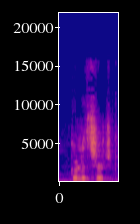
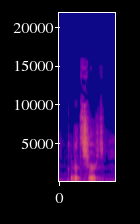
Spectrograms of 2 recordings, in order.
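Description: No difference in how they are said.

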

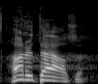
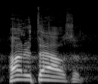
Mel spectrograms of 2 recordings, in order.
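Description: No difference in how they are said.

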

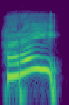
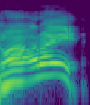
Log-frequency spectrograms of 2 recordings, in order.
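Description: First: High, lilting Edinburgh accent. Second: High, aggressive Glaswegian greeting; Glasgow accent. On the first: Host demonstrating the other Scottish accent, high Edinburgh lilt. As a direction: pitch it up as an Edinburgh greeting, rising. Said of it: "That's from, um, Edinburgh". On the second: Host contrasting Glasgow with Edinburgh, aggressive Glaswegian accent. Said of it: "And then Glasgow was like". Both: Shown as a demonstration.

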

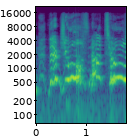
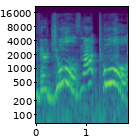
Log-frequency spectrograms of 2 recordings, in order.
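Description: First: Big booming shout, higher and louder. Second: Mom's saying. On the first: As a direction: boom it out like a scolding mom. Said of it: "Trisha's booming voice going". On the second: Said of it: "my mom would always say". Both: Retold or imitated.

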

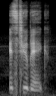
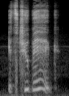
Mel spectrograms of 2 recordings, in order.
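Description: First: Said in the usual way. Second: Much higher, pushed repeat of "It's too big"; higher insistent repeat. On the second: Retold or imitated. Girl repeating to her friend who didn't hear, pitched high.

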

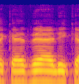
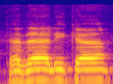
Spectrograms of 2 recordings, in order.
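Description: First: كذلك with the long a bent toward "ey"; wrongly tilt the alef in كذلك; faulty, leaning vowel in كذلك; mistaken alef. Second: كذلك with a pure open long a; open, measured "dhaa" in كذلك; correct alef. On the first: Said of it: "ليس كذلك". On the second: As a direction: slowly hold a clean alef in كذلك. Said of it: "لا تقل صوت الألف". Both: Shown as a demonstration.

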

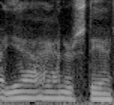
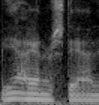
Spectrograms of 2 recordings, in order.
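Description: First: Higher, sweet mock-mom reply; mother humoring her kid, higher and sweet; nice cop mom. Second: Said in the usual way. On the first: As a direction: play the agreeable mom saying yeah, I understand. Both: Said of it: "She plays the nice cop".

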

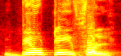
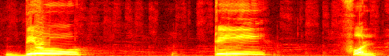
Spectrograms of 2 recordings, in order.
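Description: First: Said in the usual way. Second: beautiful drawn out very slowly, each syllable apart. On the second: Shown as a demonstration. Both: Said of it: "इसका तीन खंड होगा".

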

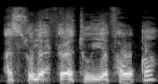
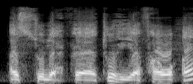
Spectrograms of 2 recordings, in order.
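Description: The two takes are said the same way.

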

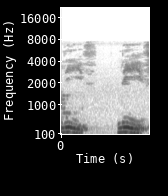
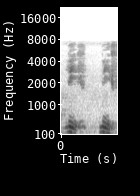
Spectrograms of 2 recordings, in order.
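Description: First: "leave" with the ee drawn out; long i. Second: "leave" cut short, like "liff"; short i, mistaken. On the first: Teacher showing learners the right way, "leave" drawn long. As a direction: stretch the vowel of "leave" before v. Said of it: "các bạn kéo nó ra". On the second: Teacher showing learners the mistake, "leave" with short i. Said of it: "tránh trường hợp đọc âm y ngắn". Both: Shown as a demonstration.

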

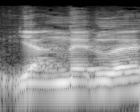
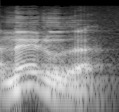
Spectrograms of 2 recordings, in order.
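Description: First: "Jan Neruda" with "Neruda" stressed on the first syllable "ne"; Czech stress. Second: "Neruda" stressed on the middle syllable "ru", the Spanish way. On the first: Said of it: "tienen el acento en la primera sílaba". ("Neruda" con acento en la primera sílaba, a la checa) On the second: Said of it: "en checo todas las palabras, eh, tienen el acento en la primera sílaba". ("Neruda" con acento en "ru", a la española) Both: Shown as a demonstration.

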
